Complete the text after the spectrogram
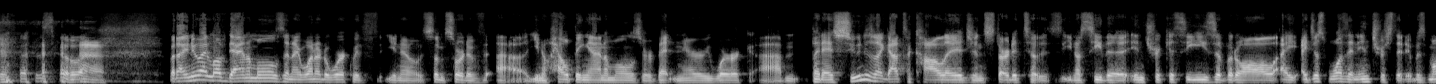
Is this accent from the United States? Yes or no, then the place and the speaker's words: yes; Hoboken, New Jersey, United States; born there; I was born in Hoboken, New Jersey.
